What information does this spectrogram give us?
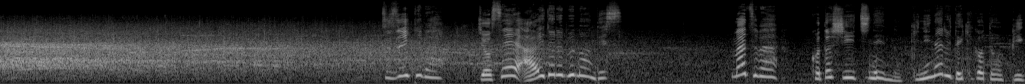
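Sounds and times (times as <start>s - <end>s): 
applause from a large audience: 0.0s - 7.1s
speech: 3.8s - 6.3s, 7.3s - 10.2s.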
